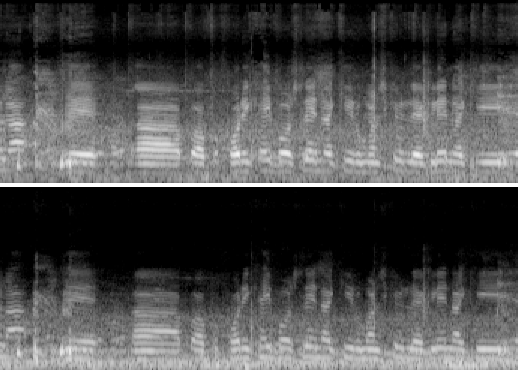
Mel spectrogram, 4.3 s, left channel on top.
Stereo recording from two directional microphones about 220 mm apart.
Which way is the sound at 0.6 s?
15° left (ahead or behind).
